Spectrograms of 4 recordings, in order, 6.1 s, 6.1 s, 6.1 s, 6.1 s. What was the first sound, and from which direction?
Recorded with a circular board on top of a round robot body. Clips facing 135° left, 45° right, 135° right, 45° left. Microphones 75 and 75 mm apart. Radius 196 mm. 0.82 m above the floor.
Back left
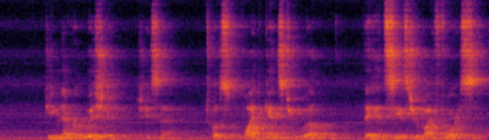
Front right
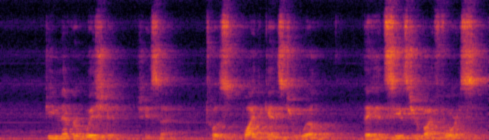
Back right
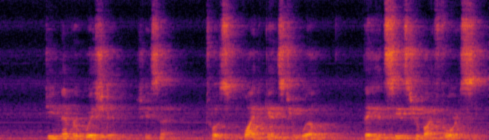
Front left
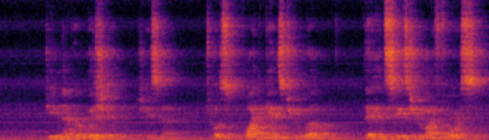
A man speaking, 120° right.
